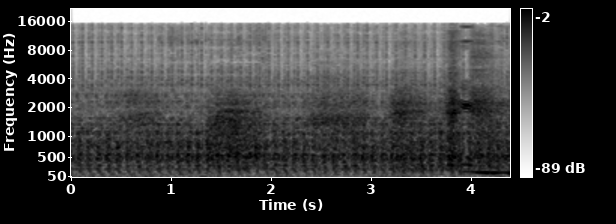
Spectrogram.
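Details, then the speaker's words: Motorcycle, warm, already idling at 1,300–1,500 rpm before riding: quiet, quick popping putter at steady idle with no stumbling or surging. Normal warm idle. "Usually when you've got a bike, if it's in the morning, you'll leave it to warm up, but mine's already idling."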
